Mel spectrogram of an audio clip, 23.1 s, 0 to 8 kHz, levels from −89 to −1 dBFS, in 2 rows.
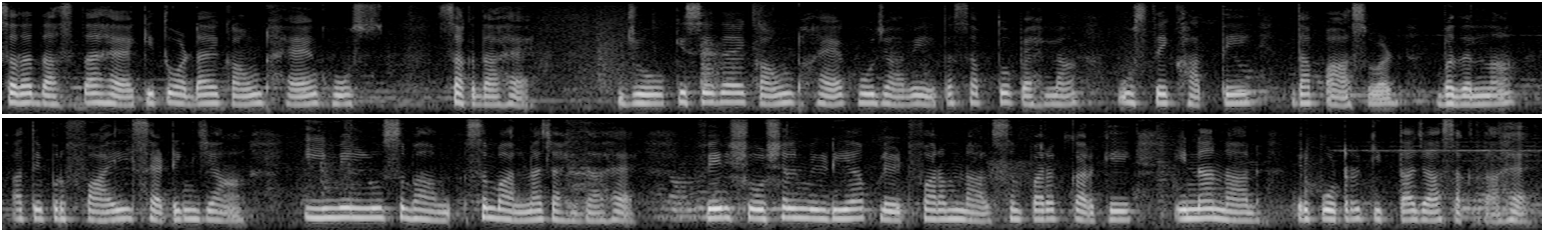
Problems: none marked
